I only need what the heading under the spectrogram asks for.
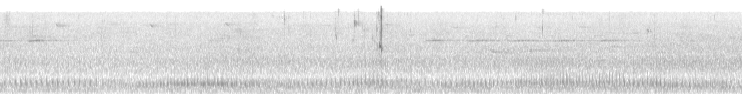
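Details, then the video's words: Common frogs calling at their spawning site near the yellow trail, Sunnersta, Uppsala, Sweden, parabolic recording: soft, steady low purring chorus with a single sharp click midway and a faint thin high tone in the background. "Spelande vanlig groda"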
